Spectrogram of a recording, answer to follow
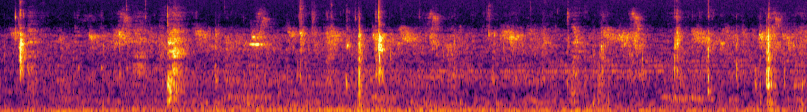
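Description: Chewing and lip-smacking while eating pork ribs: a handful of short, wet clicks at irregular moments over a steady low hum.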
